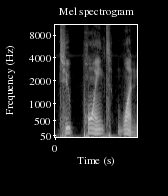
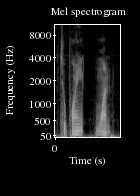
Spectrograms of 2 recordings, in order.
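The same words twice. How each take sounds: First: It is said at normal speed with the T. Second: It is said quickly with the T dropped. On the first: "that is if I'm speaking normally" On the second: "if I'm speaking quickly, I'll say two point one. I won't pronounce the T"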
